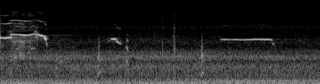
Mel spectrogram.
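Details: Two large bald eagle eaglets still at home on their northeast Florida nest, May 2022, heard through a sensitive live-feed microphone: a drawn-out high whistled note opens, a short chirp follows, then a second level whistle over steady background hiss.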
